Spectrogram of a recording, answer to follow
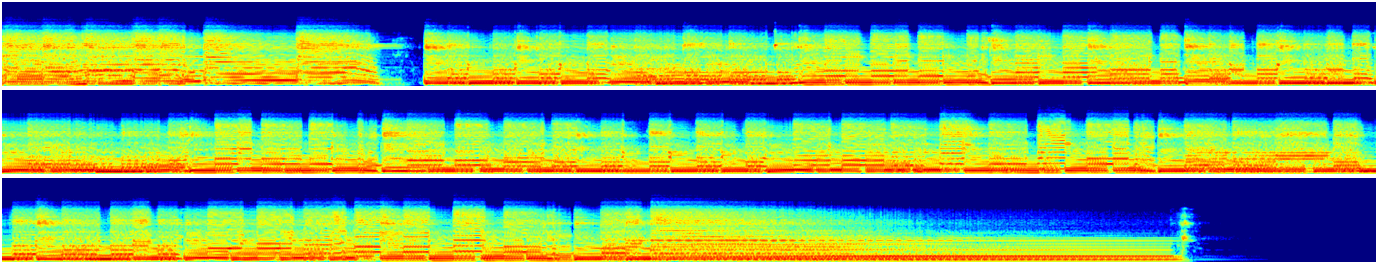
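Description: Harley Benton DC Junior single-pickup electric guitar played with distortion, strumming chords, with a brief stop about three seconds in. Near the end a final chord rings out and is cut off suddenly.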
